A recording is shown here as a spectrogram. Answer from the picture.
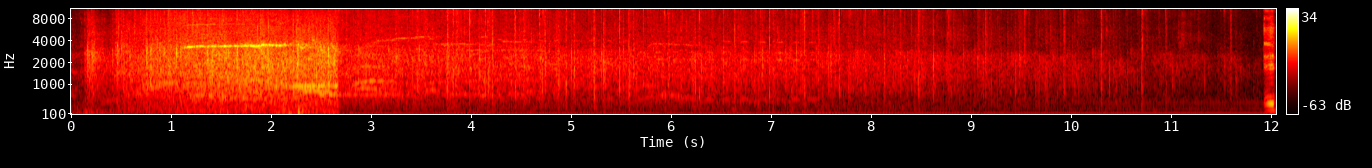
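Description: A congregation clapping, loudest and densest over the first few seconds with a few shouted voices over it, then thinning out and fading away.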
